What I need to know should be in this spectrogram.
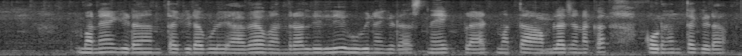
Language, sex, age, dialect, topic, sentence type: Kannada, female, 18-24, Northeastern, agriculture, statement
